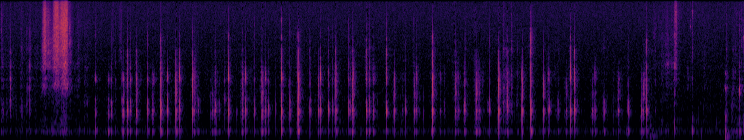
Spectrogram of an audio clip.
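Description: Fingertips and nails of both hands tap and scratch the orange lid of a hollow orange plastic jar held upright. The result is a steady run of short, dry, hollow taps with brief bright scratching. An early burst of brighter, noisier scratching sits near the one-second mark.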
